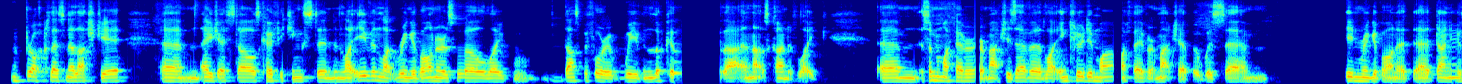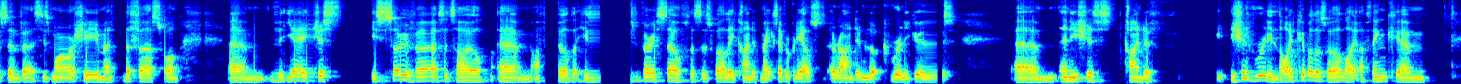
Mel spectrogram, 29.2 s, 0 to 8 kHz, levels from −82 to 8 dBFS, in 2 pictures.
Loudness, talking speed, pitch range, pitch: -23 LUFS, 205 wpm, 115-130 Hz, 120 Hz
